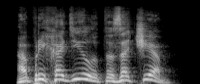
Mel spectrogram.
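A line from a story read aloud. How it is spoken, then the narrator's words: Calling after. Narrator (Russian): крикнул вдогонку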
